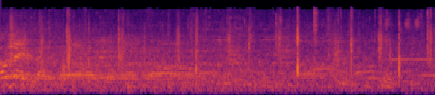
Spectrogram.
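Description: Faint background voices under a steady outdoor hiss, with scattered sharp clicks and knocks, the sharpest about three seconds in.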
